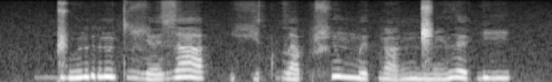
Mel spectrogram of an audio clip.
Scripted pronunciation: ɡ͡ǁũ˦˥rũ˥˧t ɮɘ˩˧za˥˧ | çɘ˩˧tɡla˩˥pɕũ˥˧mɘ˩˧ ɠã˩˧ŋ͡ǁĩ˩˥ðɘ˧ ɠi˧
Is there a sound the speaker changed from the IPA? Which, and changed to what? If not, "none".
none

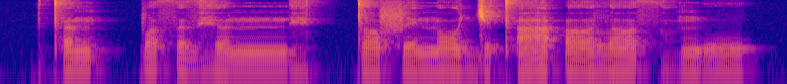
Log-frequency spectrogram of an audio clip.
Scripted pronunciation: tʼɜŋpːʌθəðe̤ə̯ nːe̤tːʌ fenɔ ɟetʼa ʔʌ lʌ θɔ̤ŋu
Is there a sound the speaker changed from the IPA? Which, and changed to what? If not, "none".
none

